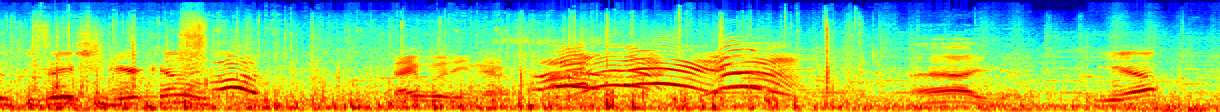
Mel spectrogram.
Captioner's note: all shouting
